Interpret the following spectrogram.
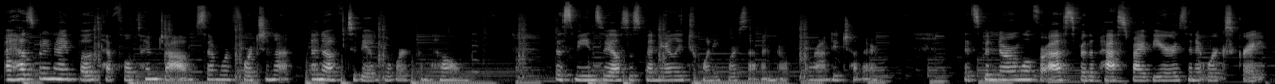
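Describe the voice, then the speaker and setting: A woman's voice: mid-range voice, level tone, moderate pace, creaky. A woman in her thirties from Norway, reading a plain, matter-of-fact voice-over for her DIY video. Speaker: DIY vlogger. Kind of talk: scripted voice-over narration. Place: voice-over, not recorded on site. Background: guitar music.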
